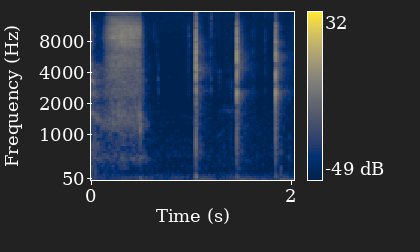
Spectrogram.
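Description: Fingers snapping: three sharp snaps in quick succession, about two and a half a second, starting about a second in, the snapping of someone trying to recall a name. A short soft breath comes before them.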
